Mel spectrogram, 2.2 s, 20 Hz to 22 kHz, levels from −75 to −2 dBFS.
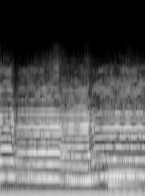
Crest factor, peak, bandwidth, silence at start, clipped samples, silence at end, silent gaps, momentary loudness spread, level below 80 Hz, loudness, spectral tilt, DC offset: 12 dB; -2 dBFS; 8.6 kHz; 0 s; under 0.1%; 0 s; none; 4 LU; -26 dBFS; -13 LUFS; -5.5 dB/octave; under 0.1%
